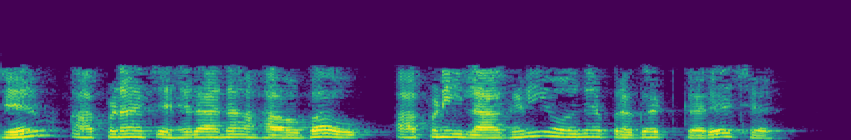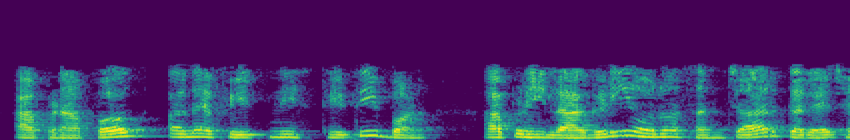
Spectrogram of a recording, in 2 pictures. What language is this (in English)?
Gujarati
